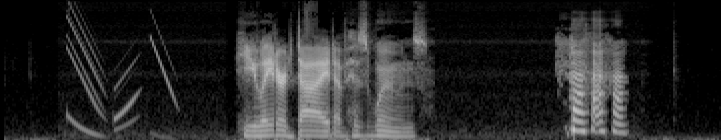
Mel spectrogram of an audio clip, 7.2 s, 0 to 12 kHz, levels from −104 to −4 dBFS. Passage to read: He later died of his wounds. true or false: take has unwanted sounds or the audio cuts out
true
